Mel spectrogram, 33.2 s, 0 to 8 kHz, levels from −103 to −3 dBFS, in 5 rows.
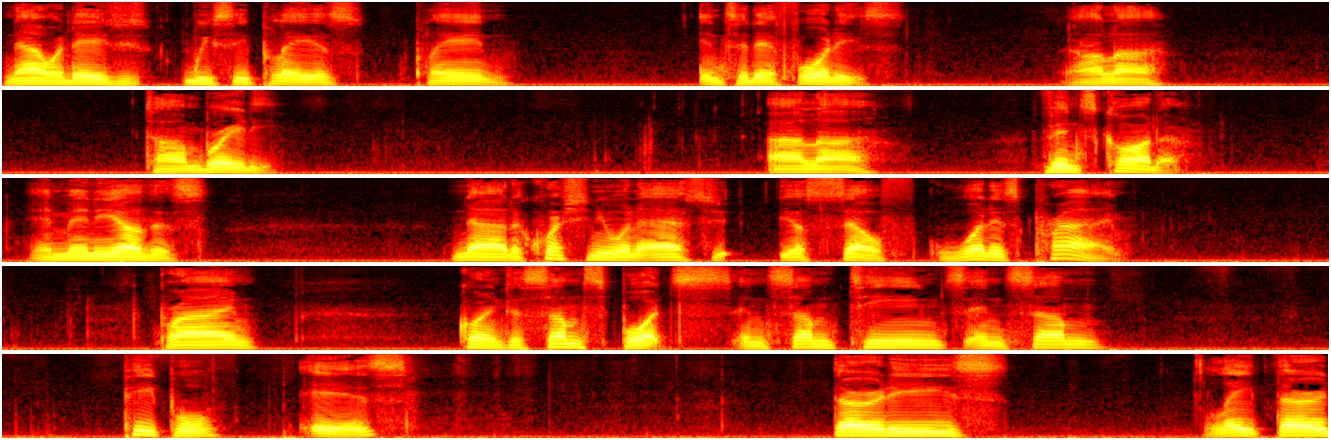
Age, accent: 30-49, American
